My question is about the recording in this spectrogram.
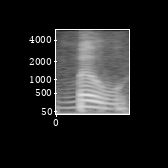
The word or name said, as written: mu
